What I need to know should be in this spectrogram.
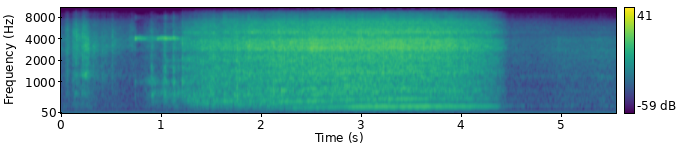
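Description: A blender whirs loudly and then stops.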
